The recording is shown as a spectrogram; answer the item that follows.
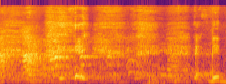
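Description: People chuckling and laughing, with a few quieter spoken words mixed in.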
